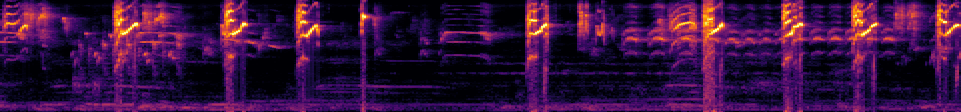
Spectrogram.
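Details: Leafbird, locally cucak kinoy, with a varied mimicking song. Squeaky chirps, upslurred whistles and sharp ticks come in irregular bursts, with a short lull midway before a busier, denser run.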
